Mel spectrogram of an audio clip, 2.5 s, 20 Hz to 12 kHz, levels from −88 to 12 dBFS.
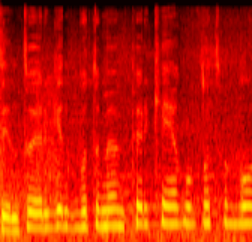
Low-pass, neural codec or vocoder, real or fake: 10.8 kHz; none; real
